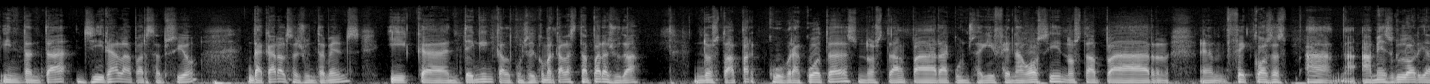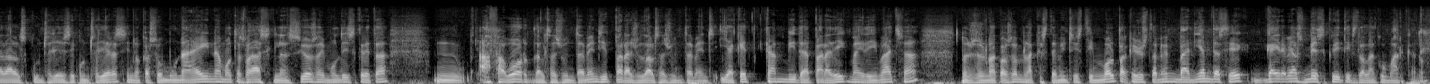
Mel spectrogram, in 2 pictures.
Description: El nou president del Consell Comarcal del Maresme, Rafa Navarro (JUNTS), ha passat pels estudis de Ràdio TV per analitzar els principals reptes de la comarca.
